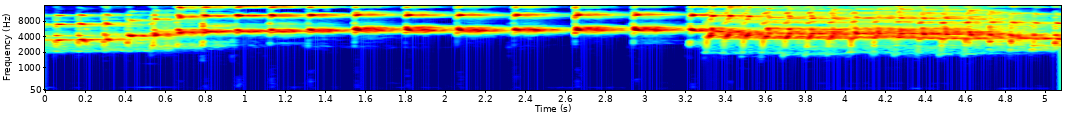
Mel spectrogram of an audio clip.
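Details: Ngekek chatter from a lovebird: bright, ringing high notes in quick, uneven groups, then a denser, continuous rapid trill in the final seconds.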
